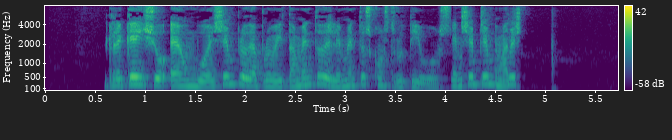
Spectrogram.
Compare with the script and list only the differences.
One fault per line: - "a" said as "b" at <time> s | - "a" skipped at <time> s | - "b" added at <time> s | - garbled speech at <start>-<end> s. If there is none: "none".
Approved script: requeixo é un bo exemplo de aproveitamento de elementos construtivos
- garbled speech at 4.1-4.8 s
